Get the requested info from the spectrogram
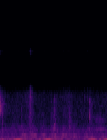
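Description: A few faint, irregular clicks or ticks over a low steady background hum.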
